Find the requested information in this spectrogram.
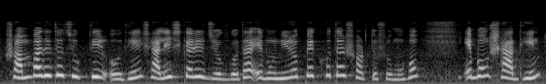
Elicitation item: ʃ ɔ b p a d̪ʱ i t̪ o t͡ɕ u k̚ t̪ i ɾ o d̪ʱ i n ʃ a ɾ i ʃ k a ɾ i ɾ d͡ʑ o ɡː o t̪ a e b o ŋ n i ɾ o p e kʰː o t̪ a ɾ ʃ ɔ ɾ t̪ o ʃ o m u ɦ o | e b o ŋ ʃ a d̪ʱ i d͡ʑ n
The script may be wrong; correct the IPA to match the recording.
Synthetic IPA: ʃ ɔ m p a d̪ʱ i t̪ o t͡ɕ u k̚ t̪ i ɾ o d̪ʱ i n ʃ a l i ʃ k a ɾ i ɾ d͡ʑ o ɡː o t̪ a e b o ŋ n i ɾ o p e kʰː o t̪ a ɾ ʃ ɔ ɾ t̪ o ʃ o m u ɦ o | e b o ŋ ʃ a d̪ʱ i n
